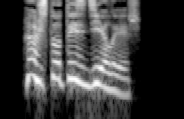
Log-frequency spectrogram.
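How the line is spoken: Hoarse laughter. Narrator (Russian): хрипло засмеялся граф

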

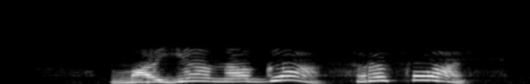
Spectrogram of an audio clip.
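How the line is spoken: Surprised exclamation. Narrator (Russian): удивленно воскликнул он

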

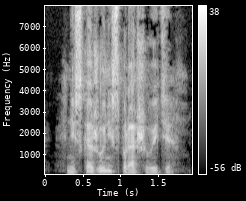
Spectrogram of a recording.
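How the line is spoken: Dry. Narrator (Russian): сухо сказала она

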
